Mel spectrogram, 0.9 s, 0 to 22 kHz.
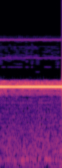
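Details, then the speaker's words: Steady high-pitched low heart rate alarm on a Zoll M Series biphasic defibrillator during semiannual inspection: with the test heartbeat at 72, the low limit was raised from 70 to 75, triggering the alarm and a recording. "so we're set on 70 right now so we're going to take it up to at least 75 make it 75 and return and we should get a"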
